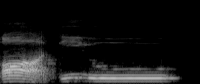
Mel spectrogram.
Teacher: कौफ को इसका हलक से अदा करेंगे, मोटा और पुर करके पढ़ेंगे, उरूफ मुस्तालिया में से है।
